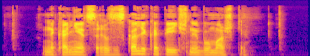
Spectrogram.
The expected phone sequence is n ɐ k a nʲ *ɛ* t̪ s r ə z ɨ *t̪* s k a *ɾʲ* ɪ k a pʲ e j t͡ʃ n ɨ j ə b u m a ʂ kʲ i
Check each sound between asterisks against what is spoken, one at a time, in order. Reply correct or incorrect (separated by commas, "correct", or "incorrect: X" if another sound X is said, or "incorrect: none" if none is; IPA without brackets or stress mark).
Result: correct, incorrect: none, incorrect: lʲ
